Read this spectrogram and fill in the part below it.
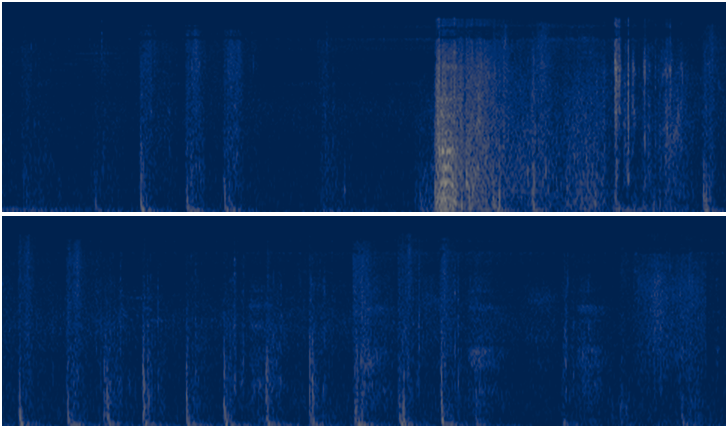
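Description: Footsteps swish quickly through grass.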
